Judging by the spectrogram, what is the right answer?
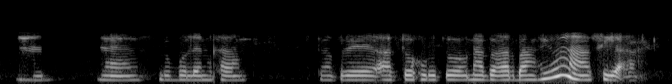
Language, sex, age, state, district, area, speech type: Santali, female, 30-45, West Bengal, Birbhum, rural, conversation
